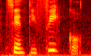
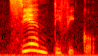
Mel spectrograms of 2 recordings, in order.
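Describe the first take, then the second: First: The stress is on the third syllable. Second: The stress is on the first syllable.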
